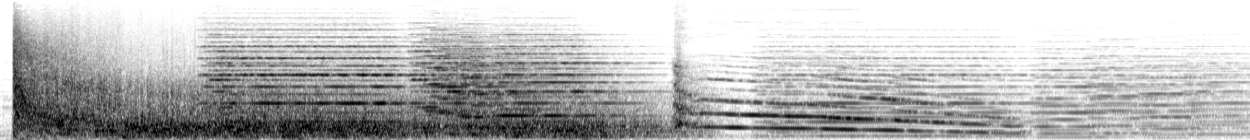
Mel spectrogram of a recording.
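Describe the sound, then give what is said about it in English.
A dog howls loudly, a long wavering howl that rises then slides downward, followed by a second drawn-out howl that trails off, with no one speaking. “Who is that howling in front of Rudolph?”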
